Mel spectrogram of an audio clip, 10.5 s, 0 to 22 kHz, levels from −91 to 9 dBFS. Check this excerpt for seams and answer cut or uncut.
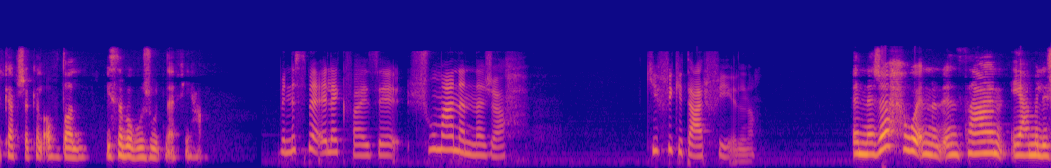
uncut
